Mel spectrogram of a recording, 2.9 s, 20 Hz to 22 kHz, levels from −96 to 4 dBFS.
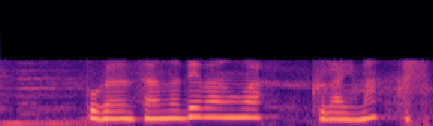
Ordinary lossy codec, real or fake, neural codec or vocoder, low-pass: none; fake; codec, 16 kHz in and 24 kHz out, 0.9 kbps, LongCat-Audio-Codec, four codebook decoder; 3.6 kHz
